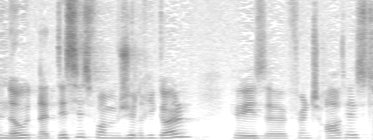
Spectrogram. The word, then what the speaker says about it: Jules Rigol: อันนี้ก็เป็นผลงานของเพื่อนอาจารย์ฟานูนะครับก็คือเป็นศิลปินชาวฝรั่งเศส That could you pronounce her name again? Jules Rigol.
